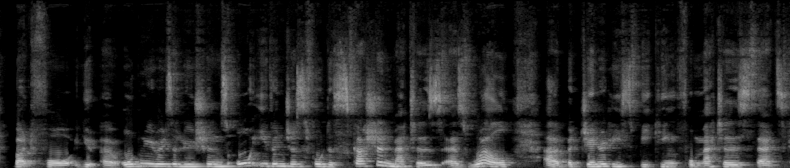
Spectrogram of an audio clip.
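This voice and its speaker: Pitch varies in an ordinary way while the words come out somewhat quickly. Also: woman. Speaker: sectional title property expert. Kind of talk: interview on property law. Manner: fast.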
